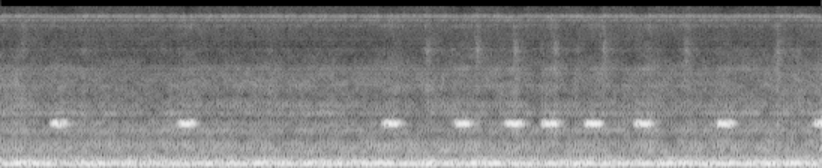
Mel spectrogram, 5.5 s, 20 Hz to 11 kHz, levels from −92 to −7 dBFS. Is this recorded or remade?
remade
